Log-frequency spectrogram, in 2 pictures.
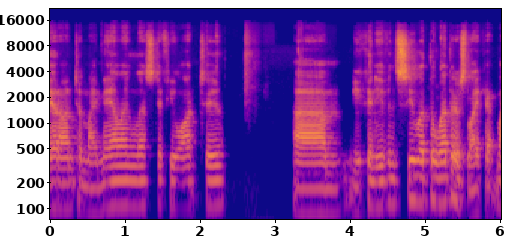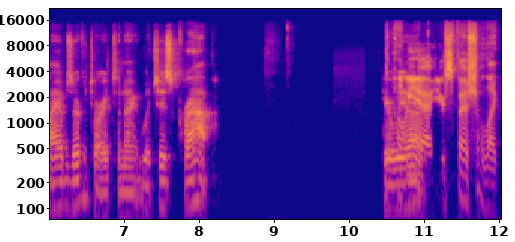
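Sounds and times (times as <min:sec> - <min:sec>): man speaking: 0:00.0 - 0:02.4, 0:03.3 - 0:08.2, 0:10.5 - 0:12.0.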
